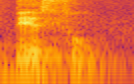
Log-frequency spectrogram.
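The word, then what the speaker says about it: です: শব্দ লিখেছি এটা লিখছি দেশু দেশু কিন্তু জাপানিজরা যখন এটাকে বলে তখন এটাকে দেস বলে এটার নিয়ম এটা বলতে হবে হচ্ছে দেশ তবে যদি কেউ দেশু বলেন তারটাও হবে তারটাও রাইট তাহলে আমরা কি স্ট্রাকচার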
